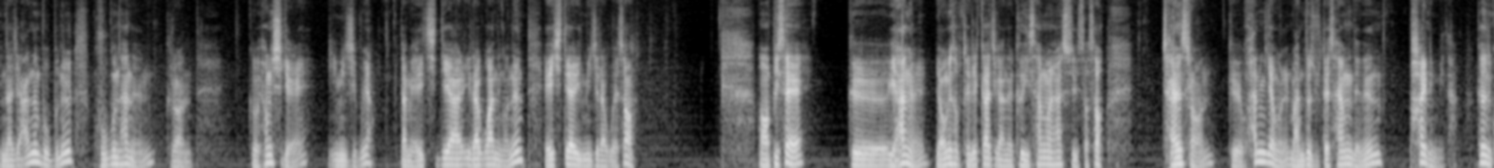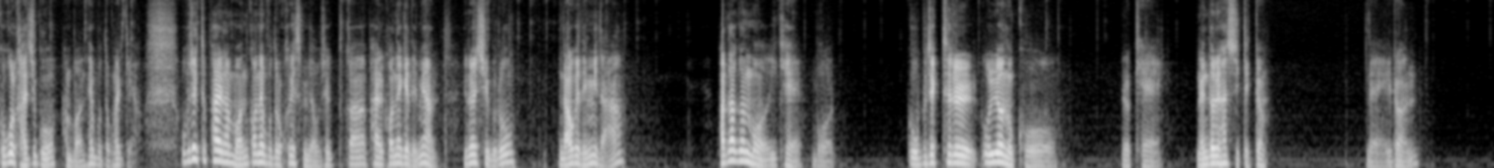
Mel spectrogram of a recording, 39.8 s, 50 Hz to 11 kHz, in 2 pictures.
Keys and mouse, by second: 5.1 click, 20.6 click, 23.0 click, 24.5 click, 26.3 click, 26.5 f, 27.2 click, 27.5 alt+click, 30.2 alt+right click, 30.6 alt+click, 31.4 click, 31.9 f, 32.3 alt+click, 32.7 alt+right click, 33.4 alt+middle click, 33.9 alt+click, 34.6 click, 35.2 f, 35.5 alt+click, 39.1 alt+right click, 39.5 alt+click.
